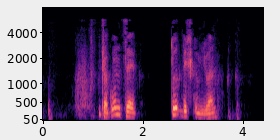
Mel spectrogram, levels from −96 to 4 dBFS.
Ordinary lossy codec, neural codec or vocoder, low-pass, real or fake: MP3, 24 kbps; codec, 24 kHz, 3 kbps, HILCodec; 7.2 kHz; fake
